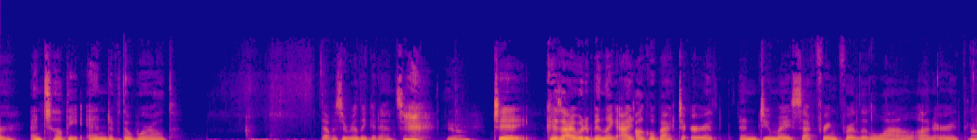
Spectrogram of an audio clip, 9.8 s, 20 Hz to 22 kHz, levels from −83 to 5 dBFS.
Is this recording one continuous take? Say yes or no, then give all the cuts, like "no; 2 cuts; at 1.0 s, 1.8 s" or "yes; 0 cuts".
no; 4 cuts; at 3.1 s, 4.4 s, 6.3 s, 7.3 s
